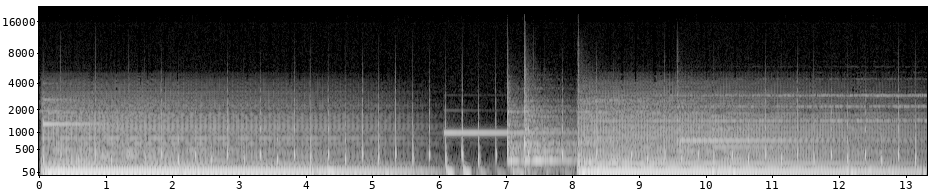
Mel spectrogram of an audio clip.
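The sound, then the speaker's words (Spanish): A heartbeat-like throb plays in an album track, a deep sustained pulse beneath many sharp regular ticks. The texture thins midway with a brief held tone, then returns at full strength. “Aquí se escucha mejor el latido”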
